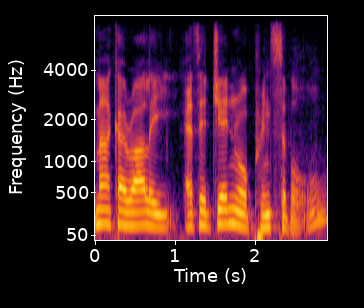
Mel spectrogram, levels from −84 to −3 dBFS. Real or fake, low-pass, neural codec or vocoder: fake; 7.2 kHz; codec, 24 kHz, 3.1 kbps, DualCodec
